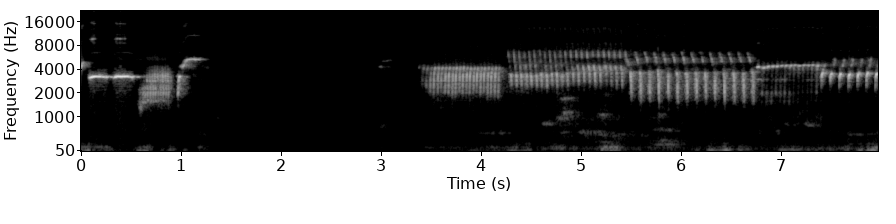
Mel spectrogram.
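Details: Timbrado canary, a yellow canary, singing: a brief whistle and short phrases, a pause of about two seconds, then long buzzy trills and rapid repeated notes in shifting tours, all high-pitched.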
